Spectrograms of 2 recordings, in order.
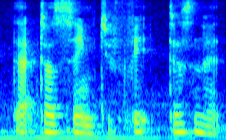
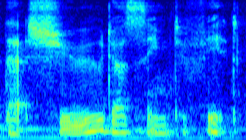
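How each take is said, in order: First: Said in the usual way. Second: "That shoe does seem to fit" breathed as a slow, voiceless whisper; slow conspiratorial whisper. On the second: Real, not acted. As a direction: hush it down like a knowing aside. Repeats the musing as a whisper.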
